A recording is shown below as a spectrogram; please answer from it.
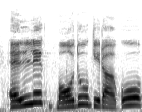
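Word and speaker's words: Murdaugh: 지금 화제가 되고 있다면서요네 그냥 스펠링만 보면 사실 일렉머독이라고 발음할 것 같지가 않아요 알렉스 알렉스 머도 같은 그런 스펠링입니다네 그런데 본인은 물론이고요 뭐 변호사 검사 재판관계자들과 현지인들 모두 엘릭 머독이라고 발음하고 있습니다 그래서 이렇게 발음이 스펠링과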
